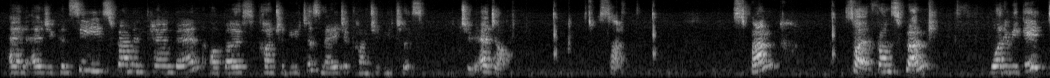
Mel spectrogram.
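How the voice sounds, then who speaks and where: A woman talks with a South African accent at a high pitch. Her pitch varies in an ordinary way, with long, frequent pauses. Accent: South African, often mistaken for Australian. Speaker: IT project management speaker. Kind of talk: tech meetup presentation. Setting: stage with audience, livestreamed.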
